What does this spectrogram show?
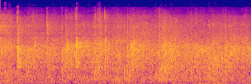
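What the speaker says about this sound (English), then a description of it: "give Right Honorable Dr. Abike Dabirerewa another round of applause." A short burst of audience applause, steady clapping from a sizable crowd at moderate volume at an investment summit.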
